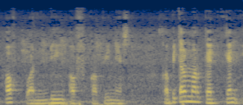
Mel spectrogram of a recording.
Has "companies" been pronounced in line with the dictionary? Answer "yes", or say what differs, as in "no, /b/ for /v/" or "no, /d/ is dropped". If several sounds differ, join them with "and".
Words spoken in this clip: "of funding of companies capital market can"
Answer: no, /m/ is dropped and /s/ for /z/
